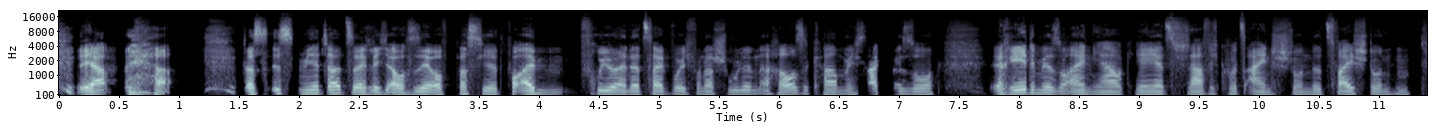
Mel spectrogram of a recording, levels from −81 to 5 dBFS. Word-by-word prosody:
Ja, - - +8
ja. - - +4 0.6
Das 140 -1 +4
ist 165 - +3
mir 155 +1 0
tatsächlich 145 -3 +2
auch 135 - +4
sehr 135 0 +3
oft 135 0 0
passiert. 130 0 -2
Vor - - 0
allem 145 0 +3
früher 145 -1 -1
in 135 - -2
der 130 0 0
Zeit, 135 0 +2
wo 135 - -4
ich 130 - -6
von 140 - -13
der 130 -1 -4
Schule 145 +5 -7
nach 150 - -9
Hause 145 +2 -1
kam, 140 0 -5
ich 130 -2 -10
sage - - -1
mal 135 - -11
so, 130 +1 -5 0.5
rede 160 +4 +4
mir 150 -1 -1
so 140 +1 -5
ein: 145 -1 -1
„Ja 120 0 -2
okay, 120 +1 -5
jetzt 125 -3 -2
schlafe 125 +1 -2
ich 130 - -13
kurz 130 -1 -9
1 125 +1 -2
Stunde, 125 0 -8
2 130 +2 0
Stunden.“ 135 -1 -8
135 Hz, 220 wpm, -22 LUFS, 130-145 Hz, 0.6 s, Ja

